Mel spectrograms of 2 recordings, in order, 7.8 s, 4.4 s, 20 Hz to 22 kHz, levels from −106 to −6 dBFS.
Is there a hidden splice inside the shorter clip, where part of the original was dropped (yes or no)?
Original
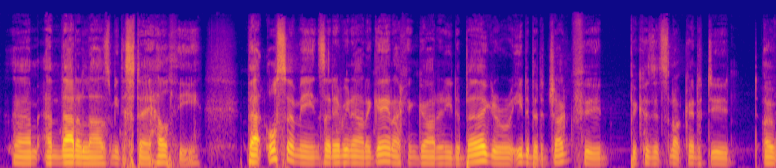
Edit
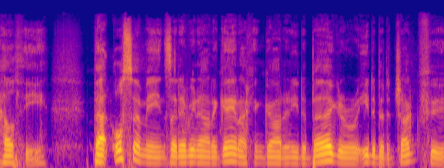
no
